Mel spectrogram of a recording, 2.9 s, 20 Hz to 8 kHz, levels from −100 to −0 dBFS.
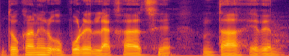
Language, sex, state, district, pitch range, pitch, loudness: Bengali, male, West Bengal, Cooch Behar, 85-100 Hz, 95 Hz, -20 LUFS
